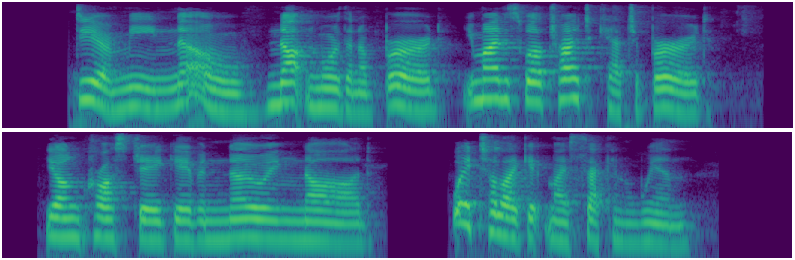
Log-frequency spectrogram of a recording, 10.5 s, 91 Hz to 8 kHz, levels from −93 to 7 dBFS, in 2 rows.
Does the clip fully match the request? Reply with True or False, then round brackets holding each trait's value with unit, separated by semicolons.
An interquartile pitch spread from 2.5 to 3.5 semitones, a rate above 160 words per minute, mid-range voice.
True (3.0 semitones; 170 wpm; 180 Hz)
